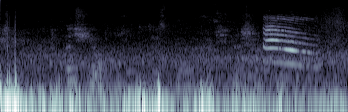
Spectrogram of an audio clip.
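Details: A small, scared cat gives one short, falling meow near the end, after a stretch of heavy low thumping and rustling noise.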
